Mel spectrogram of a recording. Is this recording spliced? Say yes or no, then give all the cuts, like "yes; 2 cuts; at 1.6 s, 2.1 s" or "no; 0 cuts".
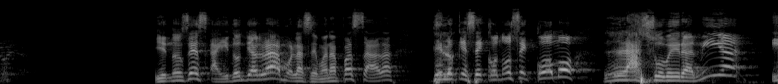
no; 0 cuts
